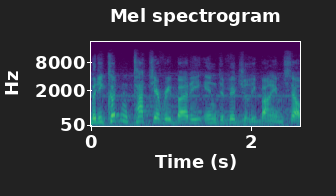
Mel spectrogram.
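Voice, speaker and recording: Music plays behind a man talking very fast. His pitch is fairly high. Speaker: motivational speaker. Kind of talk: motivational speech.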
